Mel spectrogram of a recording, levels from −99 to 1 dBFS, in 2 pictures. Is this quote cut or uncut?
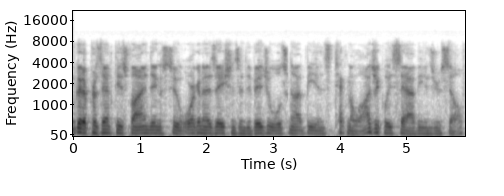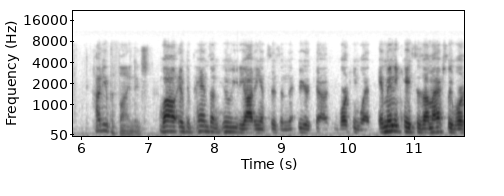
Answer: cut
